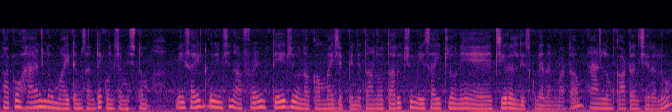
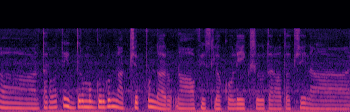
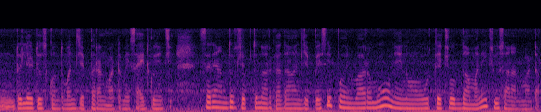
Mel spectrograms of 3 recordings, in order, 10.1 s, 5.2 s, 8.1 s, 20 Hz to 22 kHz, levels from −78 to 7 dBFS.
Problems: constant background noise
